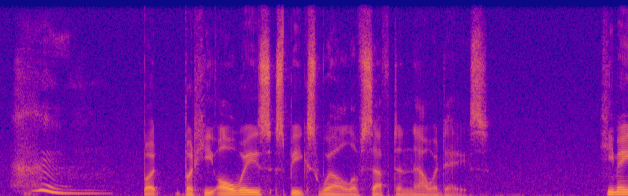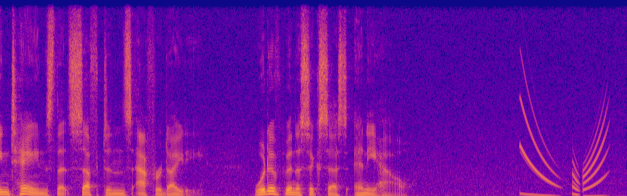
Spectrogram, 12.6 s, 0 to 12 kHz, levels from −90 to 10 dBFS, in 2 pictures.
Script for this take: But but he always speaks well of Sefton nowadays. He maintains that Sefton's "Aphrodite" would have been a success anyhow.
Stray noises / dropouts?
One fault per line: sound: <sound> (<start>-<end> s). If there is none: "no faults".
sound: sigh (0.1-1.2 s)
sound: chirp (11.5-12.4 s)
